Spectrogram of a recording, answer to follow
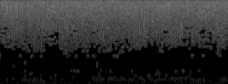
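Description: Near silence: faint hiss and low hum.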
